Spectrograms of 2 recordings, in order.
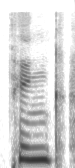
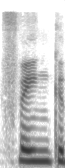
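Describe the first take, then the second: First: Said in the usual way. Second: "think" said as "fink"; TH-fronting demo. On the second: Shown as a demonstration. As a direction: swap the th in "think" for f. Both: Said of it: "they drop that T H".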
